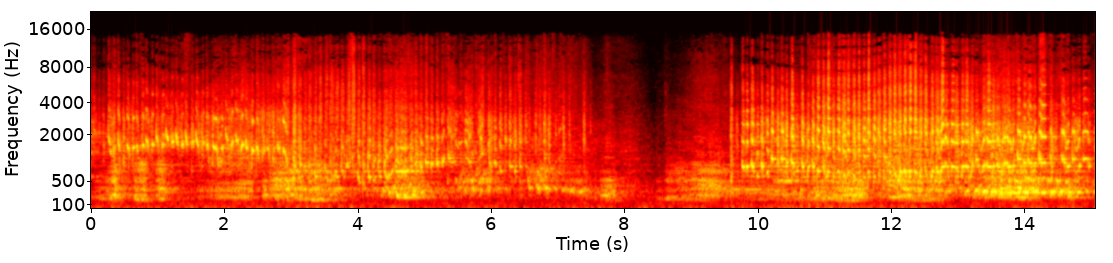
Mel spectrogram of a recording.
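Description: Free-improvised jazz: a horn played with a buzzing, wavering tone whose pitch bends up and down. It fades almost away about eight seconds in and comes back louder near ten seconds.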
